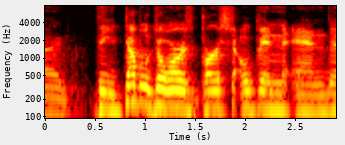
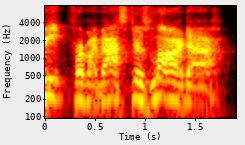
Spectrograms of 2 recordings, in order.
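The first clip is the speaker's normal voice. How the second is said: raised, pitched-up, monstrous ghoul voice; 5 semitones higher, 5 dB louder than usual. Narrating a game, the ghoul rushes into the room: ghoul proclaiming. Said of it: "as it proclaims".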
